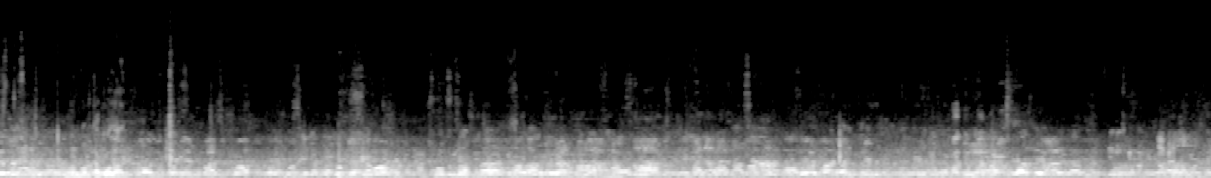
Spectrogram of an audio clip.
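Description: A crowd of men chatters and calls out nearby.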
